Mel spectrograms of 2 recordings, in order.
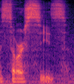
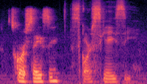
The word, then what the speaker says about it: Scorsese: Talking about Departed, Martin Scorsese, Scorsese. I Scorsese.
